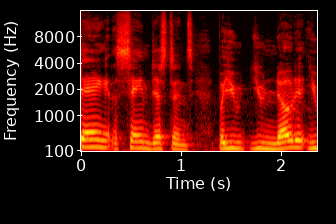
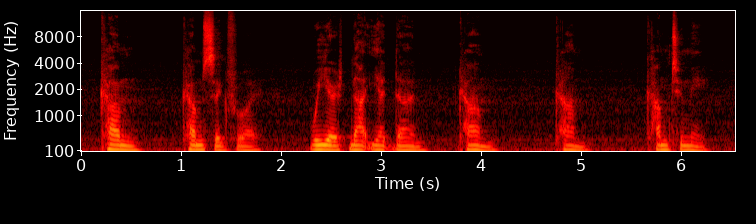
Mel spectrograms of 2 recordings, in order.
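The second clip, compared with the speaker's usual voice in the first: low, gender-ambiguous voice, quieter and slower; 5 semitones lower, 9 dB quieter than usual. Describing a voice they heard, the speaker imitates it in a low-register voice. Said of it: "It is kind of lower register".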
